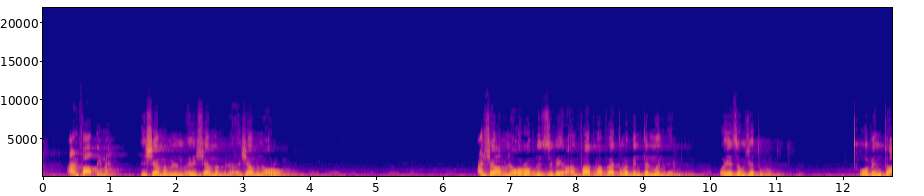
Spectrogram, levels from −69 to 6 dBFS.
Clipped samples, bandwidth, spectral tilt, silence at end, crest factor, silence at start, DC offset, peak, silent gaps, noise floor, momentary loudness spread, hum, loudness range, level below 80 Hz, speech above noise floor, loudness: under 0.1%; 9.4 kHz; -7.5 dB/octave; 0 s; 16 dB; 0 s; under 0.1%; 0 dBFS; none; -41 dBFS; 19 LU; none; 7 LU; -40 dBFS; 27 dB; -15 LUFS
